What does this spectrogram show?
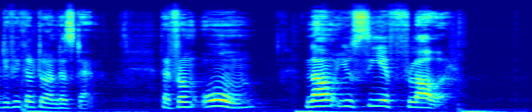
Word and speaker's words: Om: Now in pronouncing this Om, A, U, Ma, your tongue is in no way used.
